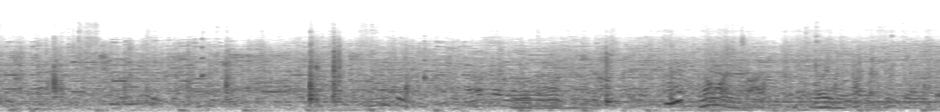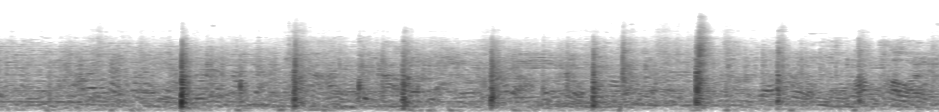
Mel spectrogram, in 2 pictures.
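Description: Indoor shopping-mall ambience: indistinct chatter of passing shoppers with music playing in the background. In the second half, a series of sharp clicks comes about once a second.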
